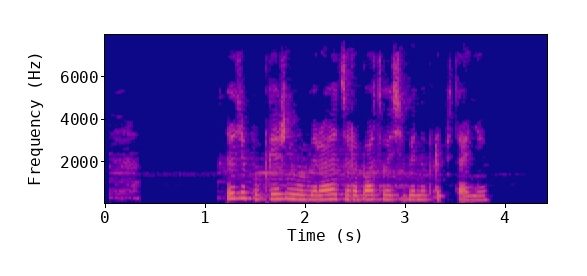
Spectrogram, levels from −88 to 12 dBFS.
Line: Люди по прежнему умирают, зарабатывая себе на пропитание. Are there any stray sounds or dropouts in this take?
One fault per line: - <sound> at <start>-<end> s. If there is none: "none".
none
